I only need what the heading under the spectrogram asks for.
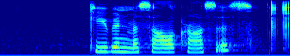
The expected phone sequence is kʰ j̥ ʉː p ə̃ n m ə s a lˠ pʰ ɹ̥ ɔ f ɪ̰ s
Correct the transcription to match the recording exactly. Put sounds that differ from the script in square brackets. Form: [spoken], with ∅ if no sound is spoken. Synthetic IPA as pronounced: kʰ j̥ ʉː [b] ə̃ n m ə s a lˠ [kʰ] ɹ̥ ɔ [s] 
